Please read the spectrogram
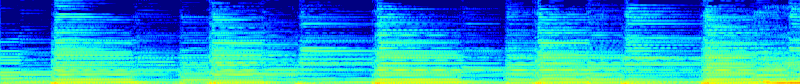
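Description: Two acoustic guitars strumming and picking chords in a slow accompaniment, with no voice over them.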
